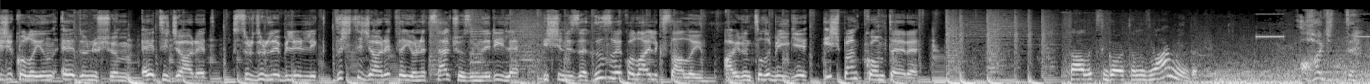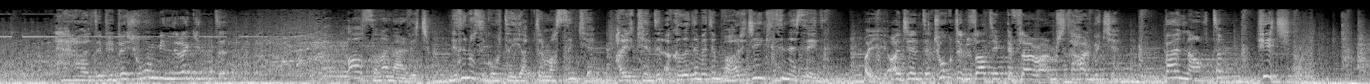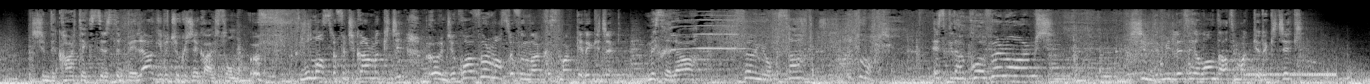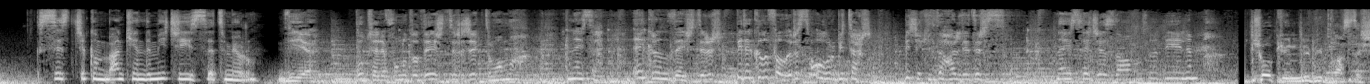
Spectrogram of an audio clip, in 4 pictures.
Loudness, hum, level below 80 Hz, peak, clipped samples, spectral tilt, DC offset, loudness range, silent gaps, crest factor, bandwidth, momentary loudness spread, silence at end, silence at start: -11 LUFS; none; -18 dBFS; 0 dBFS; under 0.1%; -4.5 dB/octave; under 0.1%; 1 LU; 53.50-53.54 s; 10 dB; 14 kHz; 3 LU; 0 s; 0 s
